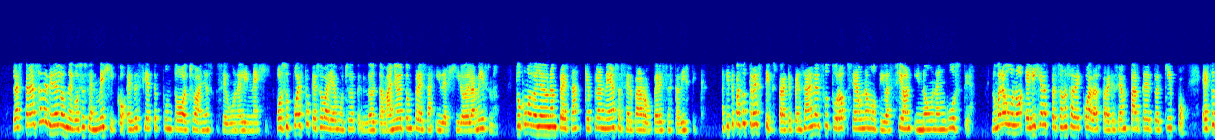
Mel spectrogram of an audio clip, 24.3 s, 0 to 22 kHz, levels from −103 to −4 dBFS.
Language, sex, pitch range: Spanish, female, 215-285 Hz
